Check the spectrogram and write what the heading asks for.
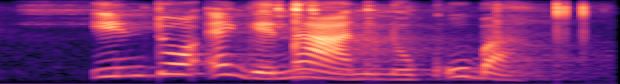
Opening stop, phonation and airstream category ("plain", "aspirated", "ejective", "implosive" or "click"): ejective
